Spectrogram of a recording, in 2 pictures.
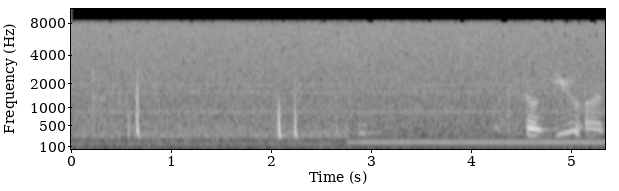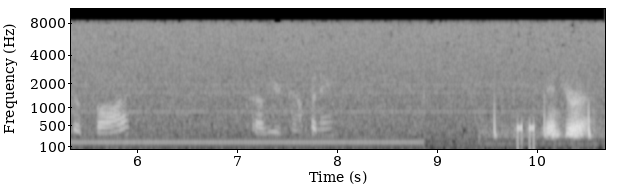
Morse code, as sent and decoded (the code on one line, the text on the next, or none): none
